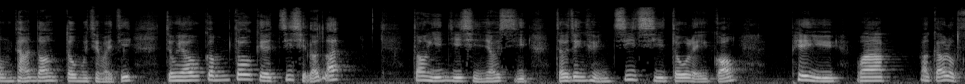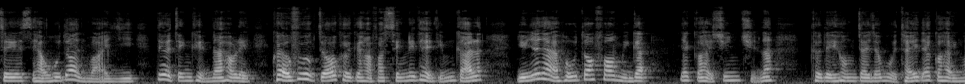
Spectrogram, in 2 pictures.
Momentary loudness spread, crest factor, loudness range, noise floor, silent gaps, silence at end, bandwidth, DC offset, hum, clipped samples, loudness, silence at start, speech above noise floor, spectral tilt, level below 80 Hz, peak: 7 LU; 18 dB; 2 LU; -48 dBFS; none; 0 s; 15.5 kHz; under 0.1%; none; under 0.1%; -25 LUFS; 0 s; 24 dB; -5.5 dB/octave; -54 dBFS; -6 dBFS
